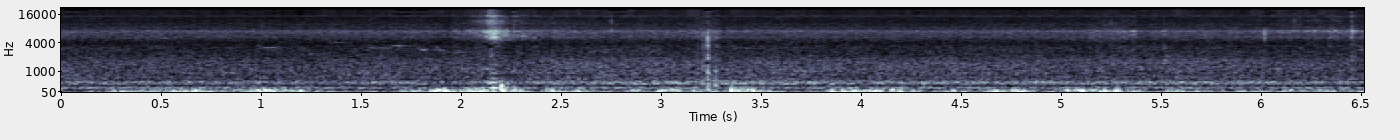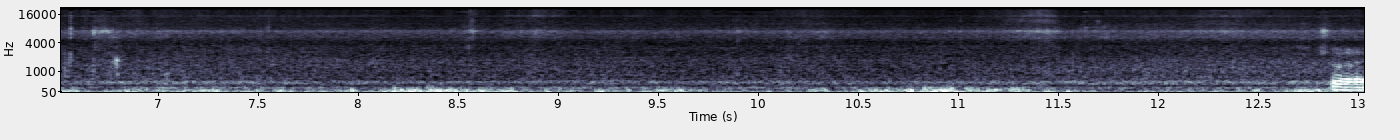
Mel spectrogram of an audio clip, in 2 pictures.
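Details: Young honey bees flying outside the hive on an orientation flight, 8 May 2023, about 14 degrees after a cold day without flight. A steady, low, continuous droning hum swells and fades over thirteen seconds, with occasional soft clicks.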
